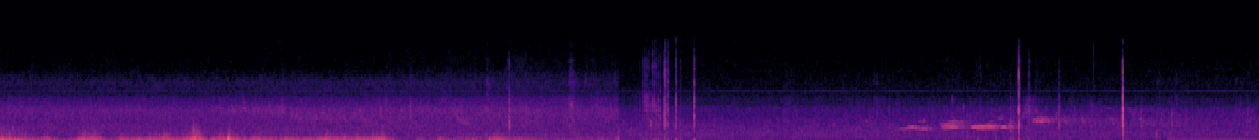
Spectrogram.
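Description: Outdoor ambience with gusts of wind rumbling on the microphone for the first few seconds, then quieter steady background hiss with a few sharp clicks.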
